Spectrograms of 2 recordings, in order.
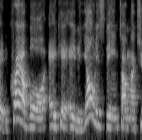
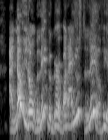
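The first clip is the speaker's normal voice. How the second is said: dramatic Southern matron character voice. Retelling what Tisha said: Sofia from The Color Purple voice. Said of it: "she was sounding like uh uh uh Miss Sophia or Color Purple".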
